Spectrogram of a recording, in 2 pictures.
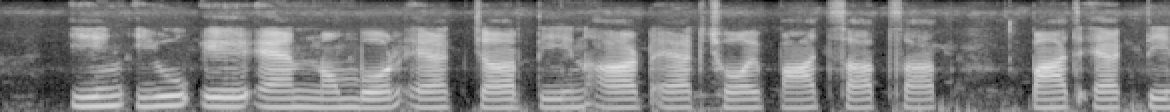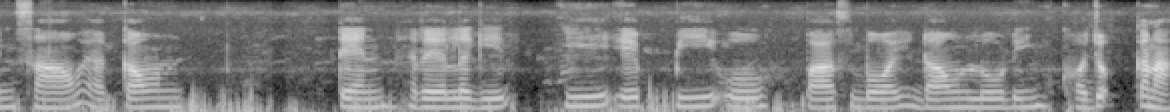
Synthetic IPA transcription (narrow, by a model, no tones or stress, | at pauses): iɲjueɛnːɔmbɔɾɛk̚t͡ʃaɾt̪inaʈʰɛkt͡ʃʰɔjpãt͡ʃsat̪̚sat̪̚pãt͡ʃɛk̚t̪insawekawɳʈ | ʈːenɾeləɡit̪̚ | ieppiopasbɔjɖawnloɖiŋkʰɔd͡ʒɔʔkəna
